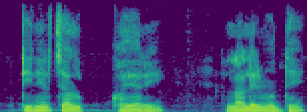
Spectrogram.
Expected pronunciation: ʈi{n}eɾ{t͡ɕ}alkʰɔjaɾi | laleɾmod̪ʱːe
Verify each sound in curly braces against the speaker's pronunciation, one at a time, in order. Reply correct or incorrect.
correct, correct

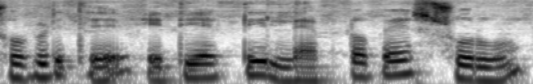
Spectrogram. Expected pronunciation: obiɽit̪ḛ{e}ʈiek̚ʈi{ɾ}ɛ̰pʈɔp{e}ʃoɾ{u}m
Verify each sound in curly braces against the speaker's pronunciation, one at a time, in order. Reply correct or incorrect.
correct, incorrect, correct, correct

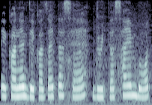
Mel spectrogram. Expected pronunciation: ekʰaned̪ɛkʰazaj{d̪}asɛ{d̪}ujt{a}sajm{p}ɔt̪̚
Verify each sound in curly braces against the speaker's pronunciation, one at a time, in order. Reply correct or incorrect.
incorrect, correct, correct, incorrect

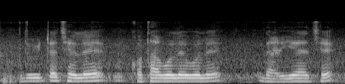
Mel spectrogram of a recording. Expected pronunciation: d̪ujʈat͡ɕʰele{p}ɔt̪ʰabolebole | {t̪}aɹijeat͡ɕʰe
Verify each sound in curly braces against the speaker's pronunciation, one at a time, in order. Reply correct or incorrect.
incorrect, incorrect

